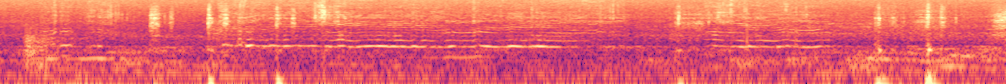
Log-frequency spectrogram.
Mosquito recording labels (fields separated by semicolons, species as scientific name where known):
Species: Mansonia africanus; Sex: female; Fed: unfed; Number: one; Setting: cup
